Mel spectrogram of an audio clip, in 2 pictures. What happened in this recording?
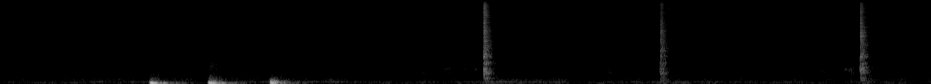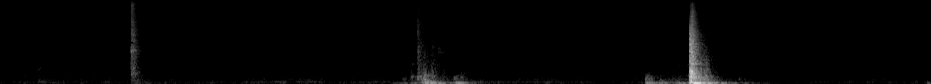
I entered the bedroom and turned on the light using the light switch a couple times. After that, I opened a wardrobe and looked inside it. I then closed the drawer again.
